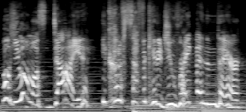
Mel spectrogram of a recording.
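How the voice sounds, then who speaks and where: A woman's voice: extremely high pitch, sing-song, moderate pace. An actress playing a headstrong, feisty, loyal young woman, defiant and indignant, in a horror visual novel game. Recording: music behind the voice.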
